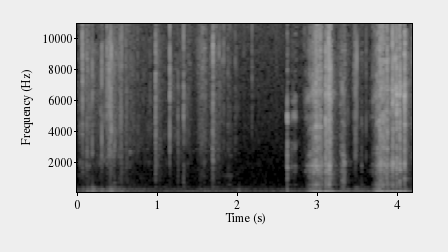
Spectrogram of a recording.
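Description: A metal utility-knife blade shaves and scrapes the surface of a solid, palm-sized green bar of soap held in fingers with dark-painted nails, peeling off curls and crumbs. Soft, dry scratching and rasping strokes run throughout, then two louder, longer scrapes near the end bring a brighter, crisper shaving hiss.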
